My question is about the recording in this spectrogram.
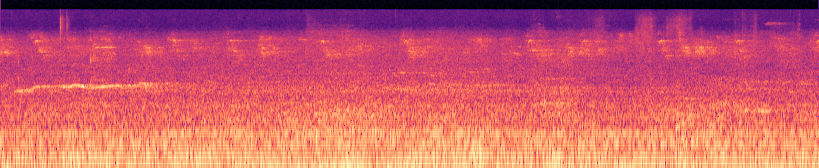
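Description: Steady low-pitched background hum, with short high-pitched sounds scattered through it and a faint tone rising slowly during the first two seconds.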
